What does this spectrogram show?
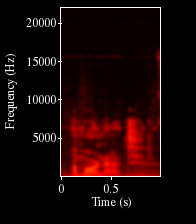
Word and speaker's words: Amarnat: So Pascal thinks this might be it could be an alias of his mentor, the Archmagus Armanat. Sorry, I butchered that. Amarnat.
